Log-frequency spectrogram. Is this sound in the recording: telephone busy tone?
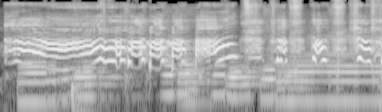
no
